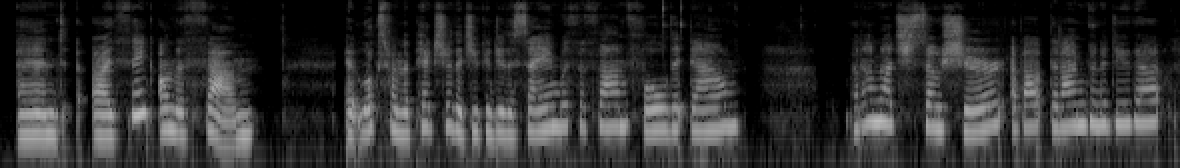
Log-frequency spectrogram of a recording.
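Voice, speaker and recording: On a very clean recording with a silent background, a woman speaks at a high pitch and a fairly slow pace. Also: ordinary pitch variation. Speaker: knitting podcaster. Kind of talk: casual show-and-tell vlog. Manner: halting, with fillers.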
